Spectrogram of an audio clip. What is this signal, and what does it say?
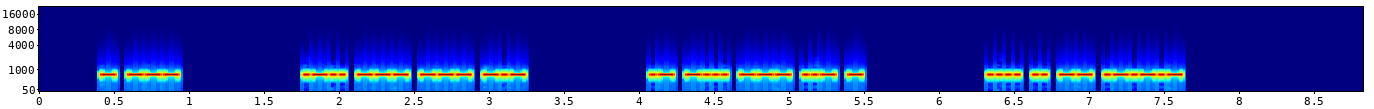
Morse code, heard as a keyed tone, about 40 wpm, 700 Hz. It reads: TO LOOK ABOUT HIM.
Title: 4x Word-Spacing - Sentences from Top 200 Words - 40wpm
